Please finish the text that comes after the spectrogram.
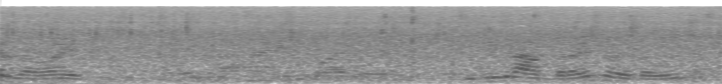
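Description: Heavy rain falls during a local club cricket tournament match, a constant broadband hiss running throughout while a voice talks over it in places.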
